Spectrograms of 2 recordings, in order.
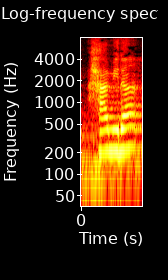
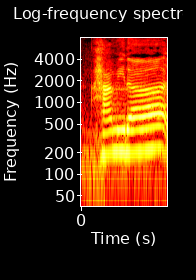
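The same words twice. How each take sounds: First: The final vowel is short. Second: The final vowel is long. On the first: One person praised him. "satu orang" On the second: Two people praised him. "dua orang"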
